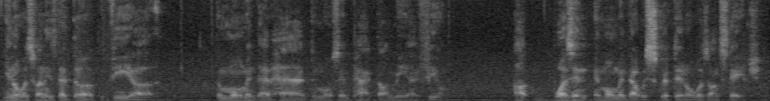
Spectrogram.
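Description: Amid noticeable background noise, a man with a very deep, low voice speaks in monotone, flat intonation with long, frequent pauses. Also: moderate pace. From Bronx, New York. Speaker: actor. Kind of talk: casual roundtable interview.

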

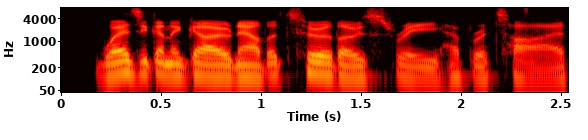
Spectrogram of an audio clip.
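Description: Over a silent background in a very clean recording, a man with an English accent speaks very fast at a medium pitch in a bright, sharp tone, the sound dry and close with no echo. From England, London. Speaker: sports journalist. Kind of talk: casual chat. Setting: studio.

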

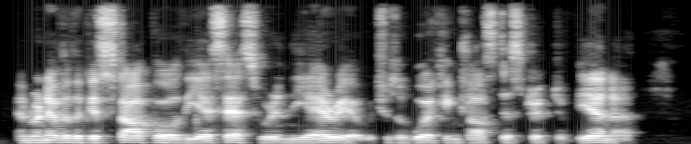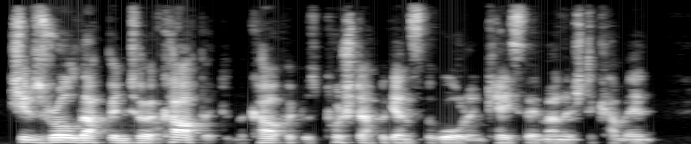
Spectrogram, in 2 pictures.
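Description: The speaker talks very fast in a South African accent, with big swings in loudness. The recording is very clean, with a silent background. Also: man. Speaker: author and former politician. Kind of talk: interview.

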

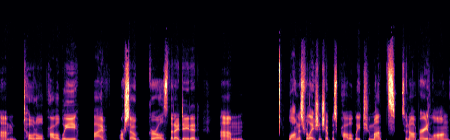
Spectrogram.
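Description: A man talks at a fairly slow pace and fairly low pitch, with ordinary pitch variation. His loudness stays very even, and the sound is dry and close with no echo. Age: 30s. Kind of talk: interview conversation. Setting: in host's home. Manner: steady, thoughtful.

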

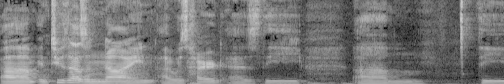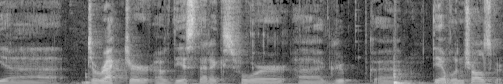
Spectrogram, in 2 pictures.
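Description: A man talks fairly slowly at a medium pitch, his loudness swinging widely and his pitch varying in an ordinary way. Music plays behind him and the room echo is audible. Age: 40s. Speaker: nurse and aesthetics clinic owner. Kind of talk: casual interview chat.

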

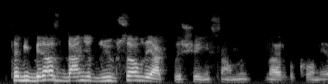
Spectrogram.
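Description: Using a normal speaking voice, a man moves at a fairly quick pace, his intonation lively. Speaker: automotive business development director. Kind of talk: interview.

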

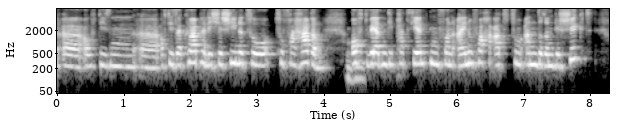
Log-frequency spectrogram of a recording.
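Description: A woman's high voice with fairly even intonation. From Morocco. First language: Arabic (speaking German). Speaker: psychotherapist. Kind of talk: interview. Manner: halting, many fillers.

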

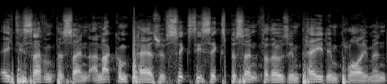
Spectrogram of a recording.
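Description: In an unremarkable speaking voice, a man with fairly low pitch and ordinary pitch variation speaks at a fairly slow pace, in a dry, close sound with no echo. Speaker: panel chair. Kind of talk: panel discussion chairing. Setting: live event with audience.

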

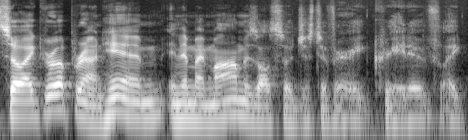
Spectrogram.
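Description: With ordinary pitch variation, the clip presents an unremarkable speaking voice. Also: man. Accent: American. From Texas, Dallas. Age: 30s. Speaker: actor and comedian. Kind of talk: casual interview.

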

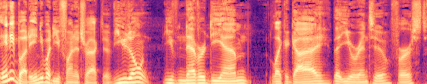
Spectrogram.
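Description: A man with a plain, everyday voice, lively intonation, a fairly quick pace and hardly any pauses. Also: fairly low pitch for a man. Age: 20s. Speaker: podcast producer and guest. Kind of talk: casual chat.

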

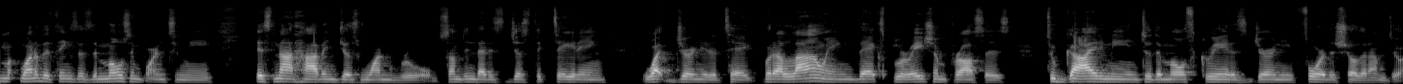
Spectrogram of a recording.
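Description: On a very clean recording with a silent background, a man speaks at a medium pitch and moderate pace in a flat monotone. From Puerto Rico. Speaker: performer, director and choreographer. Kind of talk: interview. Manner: halting, repeats words.

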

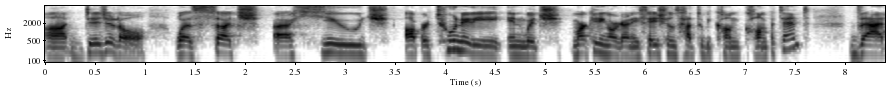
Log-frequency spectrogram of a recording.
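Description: A woman with a Mexican accent speaks fairly slowly at a fairly low pitch and very even loudness, on a very clean recording with a silent background. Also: ordinary pitch variation. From Mexico. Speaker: former marketing executive and board director. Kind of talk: interview conversation.

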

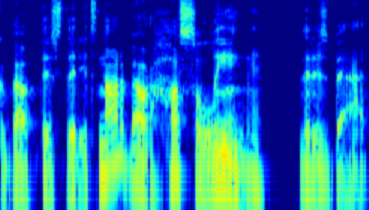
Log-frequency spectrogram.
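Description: A man speaks with an American accent, a bright, sharp tone and some vocal fry, his pitch swinging very widely at a moderate pace. The recording is very clean, with a silent background. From United States. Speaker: film podcast co-host. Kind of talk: casual chat.

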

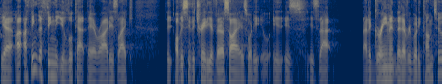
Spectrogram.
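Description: In a very clean recording with a silent background, a man with an Australian accent speaks at a very fast pace and medium pitch in a bright, sharp tone. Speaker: podcast host. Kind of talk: casual discussion of finance and history. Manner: casual, hesitant with fillers.

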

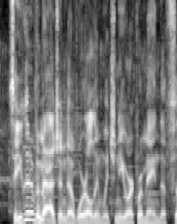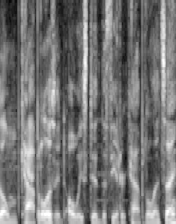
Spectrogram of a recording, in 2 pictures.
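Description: Over noticeable background noise, a man talks very fast with hardly any pauses, using a very deep, low pitch and ordinary pitch variation. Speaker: film historian and author. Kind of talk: interview.

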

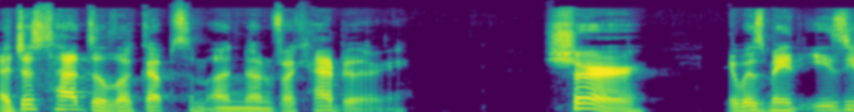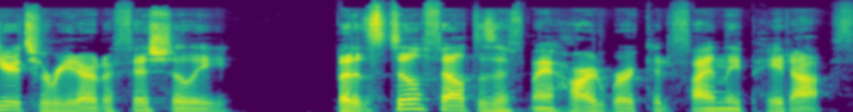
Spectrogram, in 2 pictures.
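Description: On a very clean recording with a silent background and a dry, close sound with no echo, a man uses a normal speaking voice at a fairly quick pace, medium in pitch with ordinary pitch variation. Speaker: Japanese learner. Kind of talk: casual chat.

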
